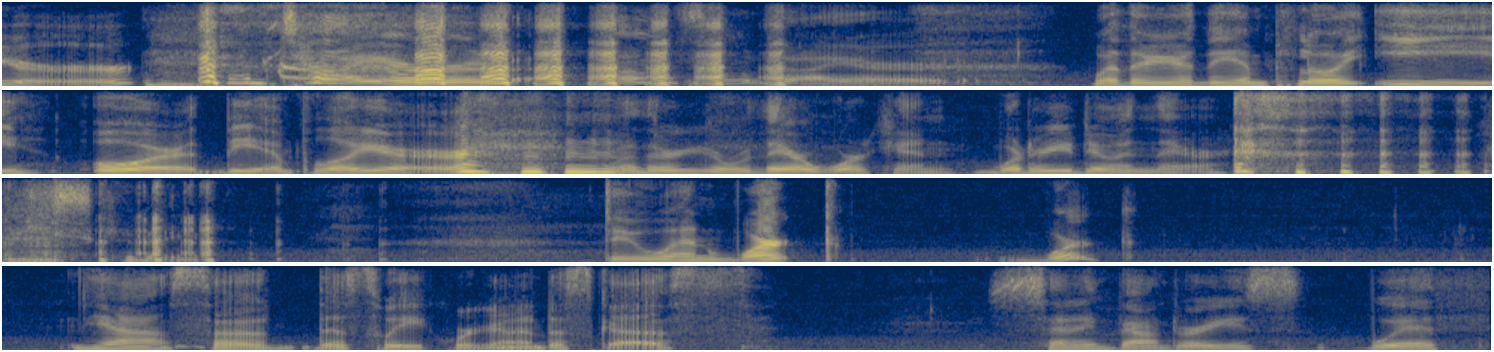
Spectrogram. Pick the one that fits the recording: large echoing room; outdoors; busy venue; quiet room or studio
outdoors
